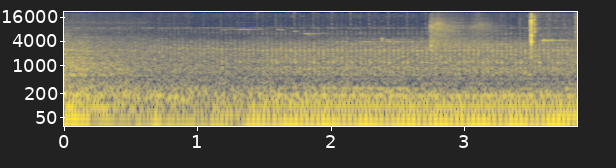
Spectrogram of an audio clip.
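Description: A Massey Ferguson tractor drives in Farming Simulator 22, giving a steady, low diesel engine drone at moderate distance with brief hissing bursts near the end.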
